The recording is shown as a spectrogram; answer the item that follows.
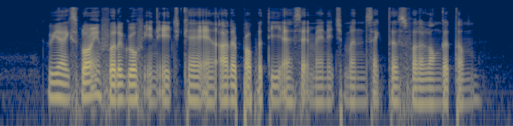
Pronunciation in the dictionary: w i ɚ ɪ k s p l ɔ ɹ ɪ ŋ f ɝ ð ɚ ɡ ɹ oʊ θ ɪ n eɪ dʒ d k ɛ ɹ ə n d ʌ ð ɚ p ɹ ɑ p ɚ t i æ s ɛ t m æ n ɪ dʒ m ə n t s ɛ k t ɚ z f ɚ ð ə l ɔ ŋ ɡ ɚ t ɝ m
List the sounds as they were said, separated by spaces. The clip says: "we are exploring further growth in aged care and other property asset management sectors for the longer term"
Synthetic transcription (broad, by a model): w i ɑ ɪ k s p l ɔ ɹ ɪ ŋ f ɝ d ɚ ɡ ɹ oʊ f ɪ n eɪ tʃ k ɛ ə n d ʌ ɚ p ɹ ɑ p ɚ t i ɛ s ɛ t m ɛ n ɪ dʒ m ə n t s ɛ k t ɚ s f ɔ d ə l ɔ ŋ ɡ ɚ t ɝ m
